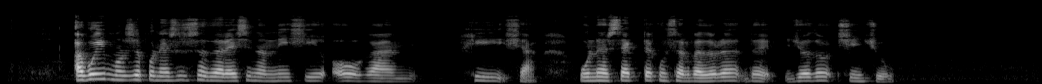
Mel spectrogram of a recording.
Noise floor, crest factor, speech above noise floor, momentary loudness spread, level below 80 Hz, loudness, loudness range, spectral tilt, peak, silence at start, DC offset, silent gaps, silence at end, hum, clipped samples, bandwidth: -69 dBFS; 24 dB; 43 dB; 15 LU; -84 dBFS; -26 LUFS; 7 LU; -4 dB/octave; -4 dBFS; 0.75 s; under 0.1%; none; 1.5 s; none; under 0.1%; 10.5 kHz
